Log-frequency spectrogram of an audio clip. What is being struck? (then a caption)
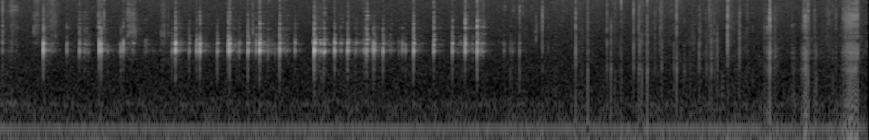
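Glass candle jar with metal lid. Fingertips and nails tap and scratch the metal lid and rim of a small glass candle jar held upright. Quick, light taps ring with a bright tone for the first five seconds over a steady low hum, then give way to softer, scattered scratching clicks. A brief breathy swell closes the clip.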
